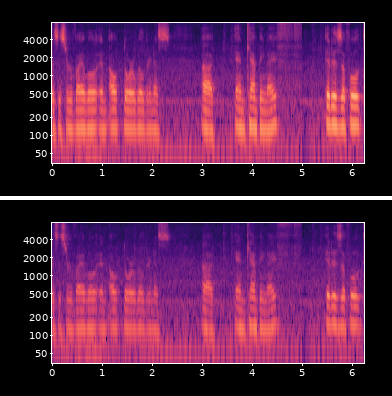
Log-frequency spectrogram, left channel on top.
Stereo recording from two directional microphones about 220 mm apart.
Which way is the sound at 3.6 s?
25° left (ahead or behind).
